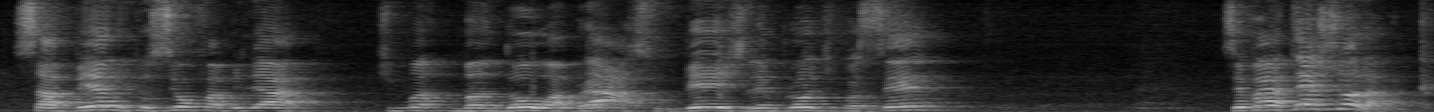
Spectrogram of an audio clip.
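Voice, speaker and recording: A man's voice: high-pitched, moderate pace. Emotional man preaching in an echoey hall. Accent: Brazilian Portuguese. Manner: emotional, swings between loud urging and soft near-whisper. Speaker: spiritist lecturer. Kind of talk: devotional talk. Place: spiritist center hall. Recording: echoey hall with faint background noise.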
